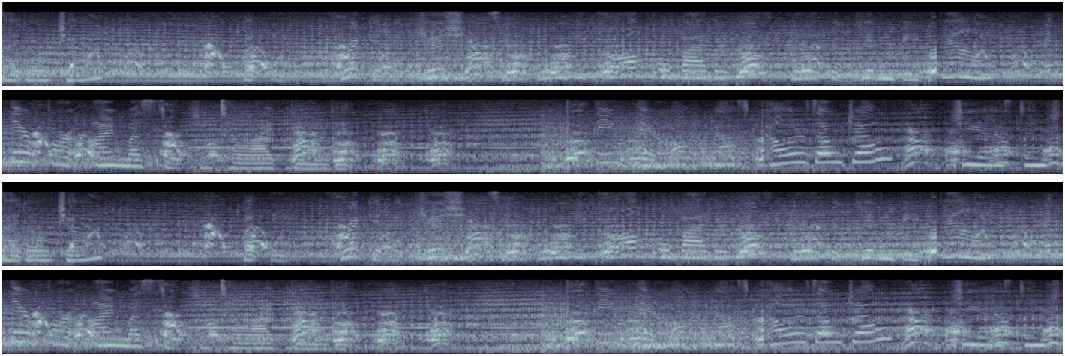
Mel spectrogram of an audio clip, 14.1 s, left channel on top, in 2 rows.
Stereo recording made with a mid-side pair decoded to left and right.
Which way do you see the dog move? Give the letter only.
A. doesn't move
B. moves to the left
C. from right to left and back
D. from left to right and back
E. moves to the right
E.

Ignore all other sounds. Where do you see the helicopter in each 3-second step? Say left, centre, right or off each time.
left, centre, right, right, right.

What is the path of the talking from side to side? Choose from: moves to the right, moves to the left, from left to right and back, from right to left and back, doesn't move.
doesn't move.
